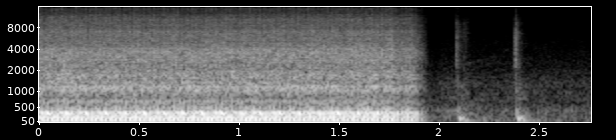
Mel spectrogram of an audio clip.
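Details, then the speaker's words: 2009 Mitsubishi Galant petrol engine idling right after catalytic converter replacement: rapid puffing tick in the exhaust note from an exhaust leak at loose flange bolts, fixed by tightening them. "so let's start it up and see if the Stila sounds like an ice cream truck no it doesn't but it does have an exhaust leak"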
